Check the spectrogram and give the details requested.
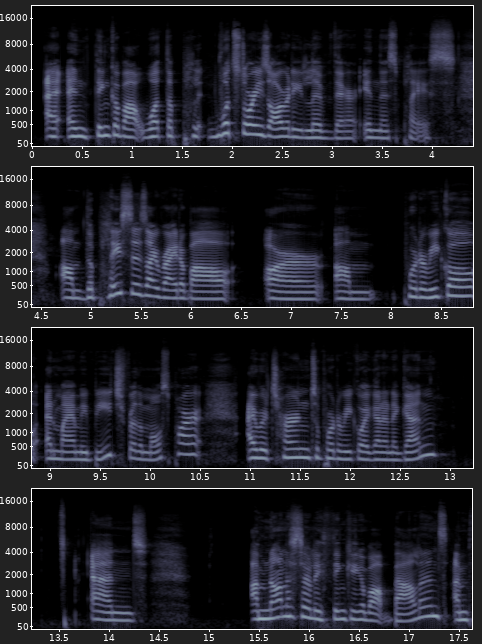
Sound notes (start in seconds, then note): none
